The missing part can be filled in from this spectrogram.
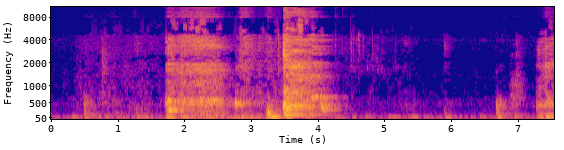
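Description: Two loud, harsh coughs, each a burst trailing into a rasping exhalation, with softer sounds between them.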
